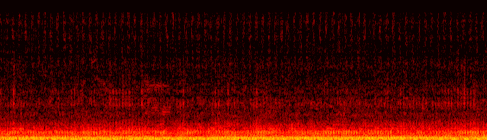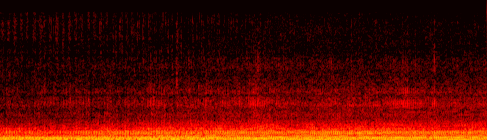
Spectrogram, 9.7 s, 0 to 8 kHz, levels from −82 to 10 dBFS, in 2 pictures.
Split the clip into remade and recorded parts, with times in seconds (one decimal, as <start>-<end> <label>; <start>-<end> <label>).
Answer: 0.0-3.7 recorded; 3.7-5.3 remade; 5.3-9.7 recorded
